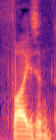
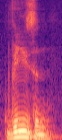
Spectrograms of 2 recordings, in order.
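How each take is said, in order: First: The first vowel sounds like 'eye'. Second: The first vowel sounds like 'ee'. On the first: The speaker calls it wrong. "sorry, it's pronounced Wiesen" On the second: The speaker calls it right. "it's pronounced Wiesen, Wiesen, I should say"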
